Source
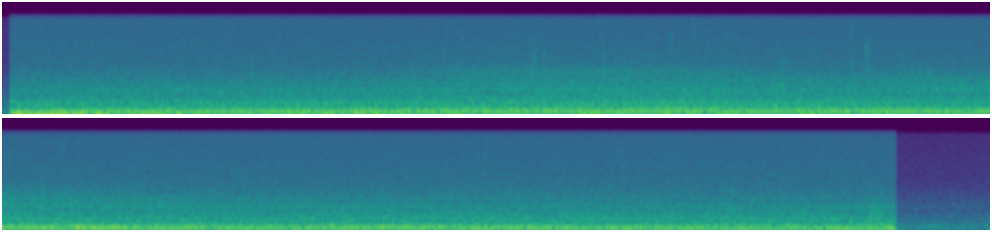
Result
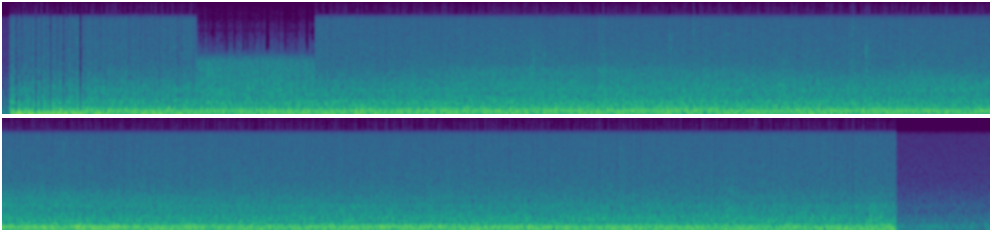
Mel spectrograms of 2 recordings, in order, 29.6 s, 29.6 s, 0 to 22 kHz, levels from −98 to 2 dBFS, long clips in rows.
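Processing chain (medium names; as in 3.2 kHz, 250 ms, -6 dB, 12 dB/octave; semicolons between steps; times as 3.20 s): 2.92–4.70 s: one-bit delta coder 16 kbps, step -24 dBFS; one-sided clip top -25 dBFS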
